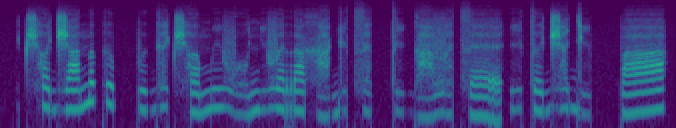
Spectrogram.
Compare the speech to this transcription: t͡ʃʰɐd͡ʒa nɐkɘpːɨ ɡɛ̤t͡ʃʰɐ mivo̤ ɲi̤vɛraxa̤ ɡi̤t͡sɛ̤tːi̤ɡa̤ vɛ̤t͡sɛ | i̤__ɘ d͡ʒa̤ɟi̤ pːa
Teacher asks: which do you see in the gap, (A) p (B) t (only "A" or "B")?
B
